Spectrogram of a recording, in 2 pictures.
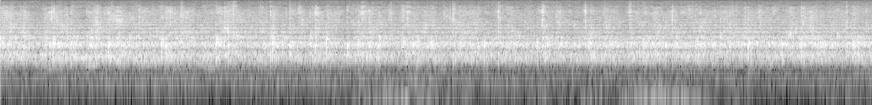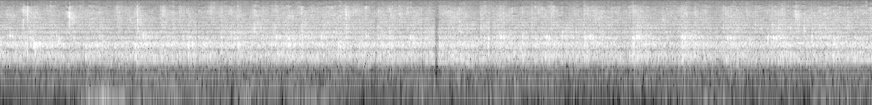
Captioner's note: applause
